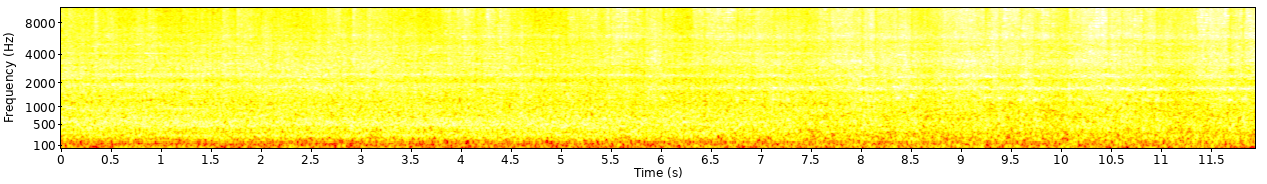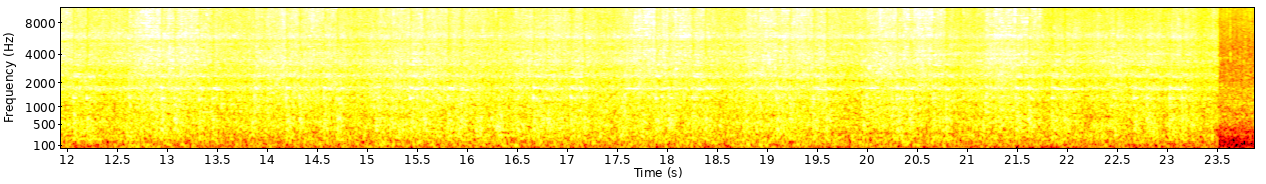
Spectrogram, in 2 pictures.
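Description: Freight train of loaded hopper and open wagons rolling past close by, wheels clattering steadily over the rail joints with a thin high-pitched wheel squeal. The sound cuts off abruptly near the end.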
